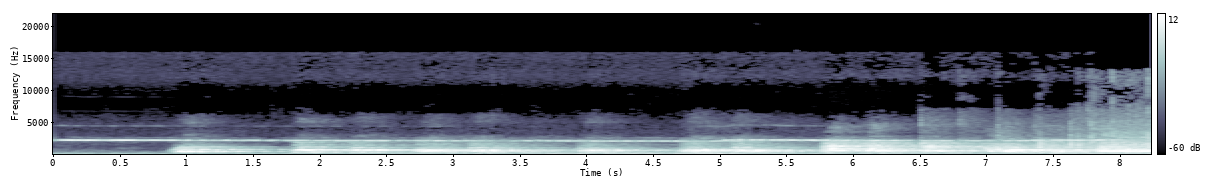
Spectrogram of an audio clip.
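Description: Several dogs bark repeatedly in overlapping bursts over a steady, sustained high whistle tone from ceremony whistles that runs through the whole recording, as a retiring Navy family departs a ship. Fairly loud with a noisy background.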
